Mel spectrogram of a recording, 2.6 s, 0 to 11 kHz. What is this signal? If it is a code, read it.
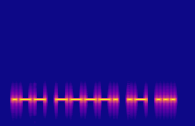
Morse code, heard as a keyed tone, about 25 wpm, 700 Hz. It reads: W9AS
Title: USA Call Signs - 4 Characters - Repeated 3x - 25wpm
